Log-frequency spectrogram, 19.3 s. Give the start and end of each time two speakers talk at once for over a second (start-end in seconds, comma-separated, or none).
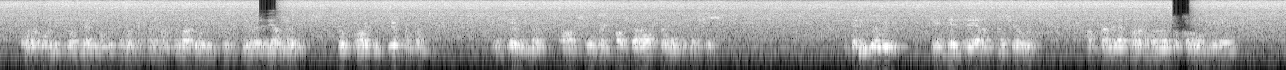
none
